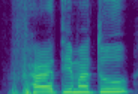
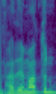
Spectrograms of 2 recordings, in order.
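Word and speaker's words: فاطمةُ: এবং আমি আপনার পুত্র ফাতেমাতু দেখেন তু বললাম ফাতেমাতুন বললাম না কারণ সিঙ্গেল মেয়ে ছেলেরা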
